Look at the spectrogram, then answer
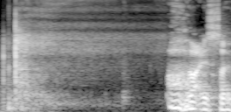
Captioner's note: hands slapping; inhaling deeply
